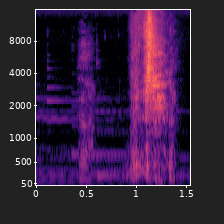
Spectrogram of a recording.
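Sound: hard sneeze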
